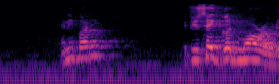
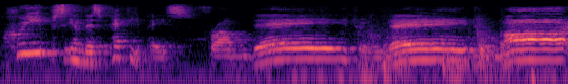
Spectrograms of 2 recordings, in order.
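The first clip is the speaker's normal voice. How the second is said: slow, louder drawn-out ending; slow, swelling toward the end; long drawn out; 4 dB louder, slower than usual. Shown as a demonstration. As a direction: stretch the last words long and full. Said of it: "back in that long drawn out sound".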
